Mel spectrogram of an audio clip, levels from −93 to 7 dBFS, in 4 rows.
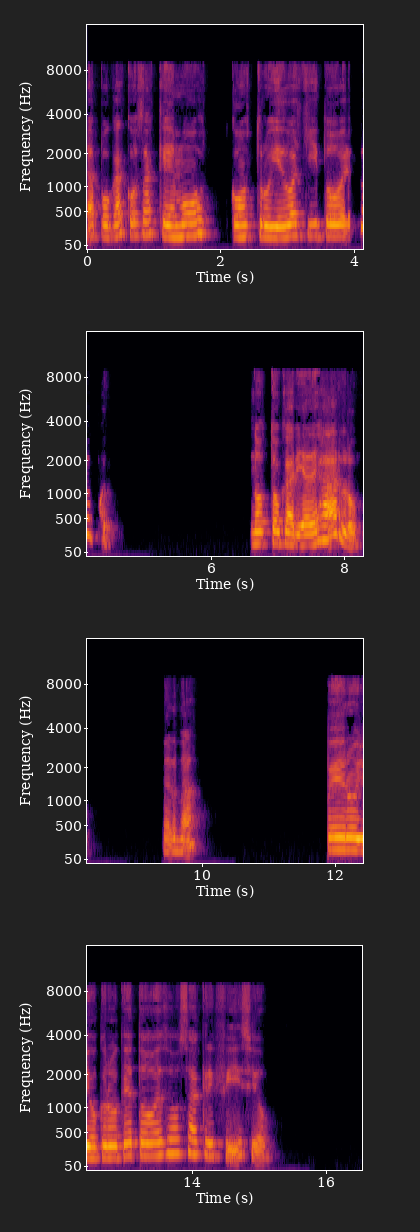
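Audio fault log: Throughout: wrong sample rate. The speech runs at about 0.73 times its proper speed and sits roughly 5.6 semitones low, so it sounds slow, heavy and drawn out. Speed and pitch shift together, which fits audio captured at 44.1 kHz being played back at 32 kHz with no conversion. On a spectrogram every harmonic and formant sits proportionally lower and the content stops short of its proper top; the waveform looks stretched in time.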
